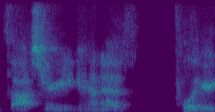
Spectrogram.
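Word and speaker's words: Thosder: I'm sorry you should play ball um you could call me Foster like Foster the theaters how do you spell it t-h-o-s-d-e-r I might be the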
